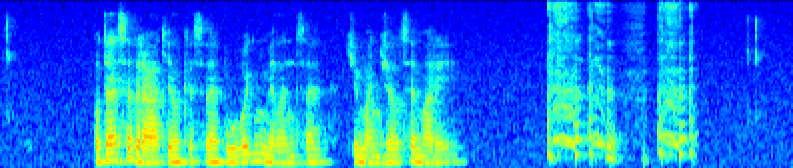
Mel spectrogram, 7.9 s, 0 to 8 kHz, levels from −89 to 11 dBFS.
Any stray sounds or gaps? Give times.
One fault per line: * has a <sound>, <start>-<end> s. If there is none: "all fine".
* has a cough, 5.4-7.0 s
